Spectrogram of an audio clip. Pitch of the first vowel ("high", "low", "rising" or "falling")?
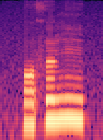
low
